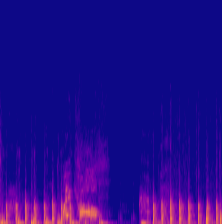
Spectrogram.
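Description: Rapid, insistent knocking on a door, in two bouts separated by a short pause a little over two seconds in.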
